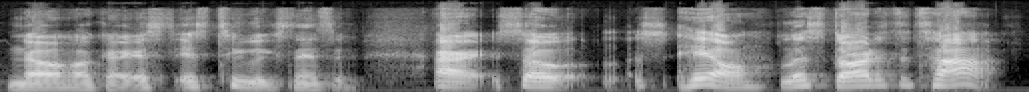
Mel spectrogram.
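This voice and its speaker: A man from Alabama, hosting a casual talk show in a blunt, animated manner. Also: on the high side, a little slow. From Alabama, USA. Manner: animated and blunt, with frequent restarts and swearing. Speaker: host.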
